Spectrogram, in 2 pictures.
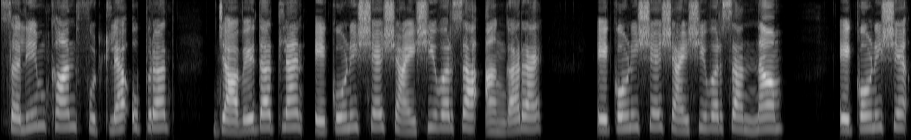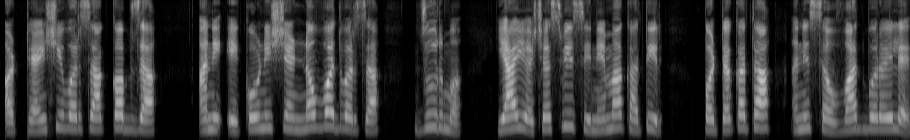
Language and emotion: Goan Konkani, neutral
